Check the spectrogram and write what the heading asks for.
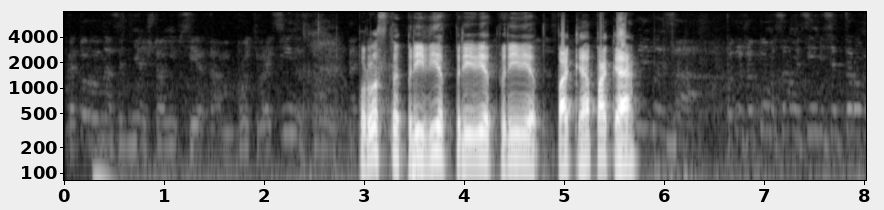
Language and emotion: Russian, positive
